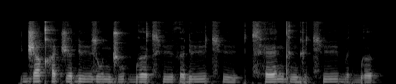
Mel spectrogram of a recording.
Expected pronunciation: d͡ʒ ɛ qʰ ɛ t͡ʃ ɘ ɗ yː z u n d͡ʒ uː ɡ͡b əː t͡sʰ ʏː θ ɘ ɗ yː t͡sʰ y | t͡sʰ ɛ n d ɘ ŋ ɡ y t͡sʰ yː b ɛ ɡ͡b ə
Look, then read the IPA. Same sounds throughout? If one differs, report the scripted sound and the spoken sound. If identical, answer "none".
ʏː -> yː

